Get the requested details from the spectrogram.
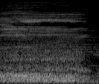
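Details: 29-year-old woman with a narrowed, child-sized windpipe and a tracheostoma covered by a plaster, using nasal oxygen: a single harsh, rasping breath with low coarse roughness, fading at the end: stridor.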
